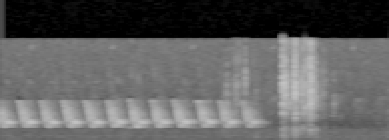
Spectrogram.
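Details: Fast, evenly spaced ringing notes, several per second, from a male Rufous Whistler singing at the house windows to his reflection, ending with a short burst of harsh broadband noise.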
